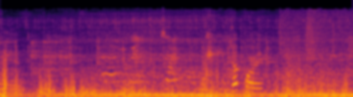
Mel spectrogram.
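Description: Wind buffeting an action-camera microphone, with a steady low hum underneath and a few brief snatches of voice.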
